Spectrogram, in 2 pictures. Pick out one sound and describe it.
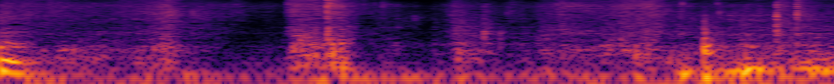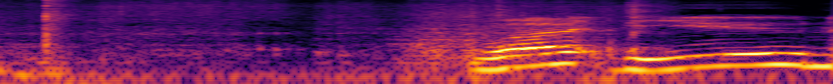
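A cardboard box rustles and scrapes.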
